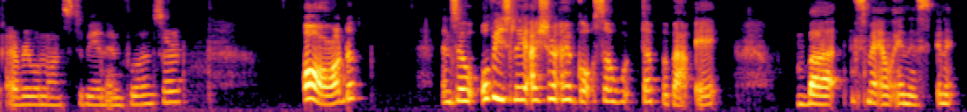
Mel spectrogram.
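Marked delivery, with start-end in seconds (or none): 3.0-3.5 loud dry remark. Real, not acted. Sharp reaction to comment. 4.4-9.5 put-on lightly done British accent, high and a bit loud; bad British accent. Vlogger mocks herself in bad Love Island British accent. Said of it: "I know that was a bad accent".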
